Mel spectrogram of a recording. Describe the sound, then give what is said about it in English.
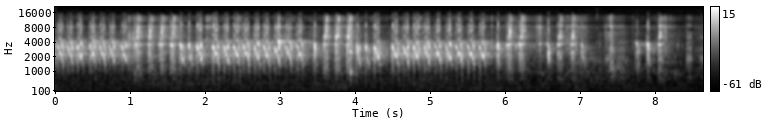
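Society finches chatter nonstop, a busy stream of rapid, high chirps and scratchy squawks from more than one bird, with no talking over them. “It's not a vampire finch, but it's called a society finch.”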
